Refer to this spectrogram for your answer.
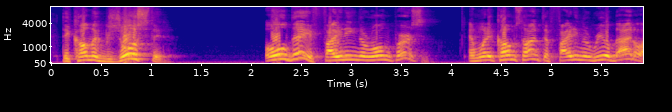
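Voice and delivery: loud, high preaching; sermon delivered full force. Acted. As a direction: rouse the room from the pulpit. Rabbi rousing a crowd.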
